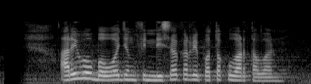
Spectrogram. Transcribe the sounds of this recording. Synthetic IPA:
ʔa̰ɾiwɔbawad͡ʒɨŋfindisəlkərdipɔt̪ɔkəwart̪awan

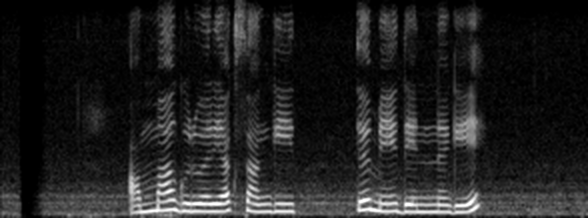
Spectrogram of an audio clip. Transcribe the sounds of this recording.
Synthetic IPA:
amːaːɡuɾuʋəɾijaksaŋɡiːt̪ː | əmeːd̪enːəɡeː

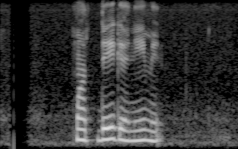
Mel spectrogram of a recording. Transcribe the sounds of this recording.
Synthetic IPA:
mat̪d̪eːɡæniːmen

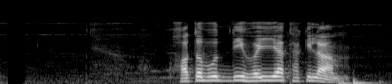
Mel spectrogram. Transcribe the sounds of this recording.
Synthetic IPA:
hɔt̪obud̪ʱːiɦojat̪ʰakilam

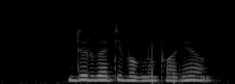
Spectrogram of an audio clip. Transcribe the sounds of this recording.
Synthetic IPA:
d̪urɡʌt̪ibʱoɡnupʌrjo

